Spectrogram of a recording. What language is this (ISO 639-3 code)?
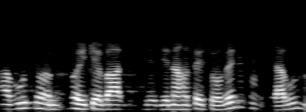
mai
